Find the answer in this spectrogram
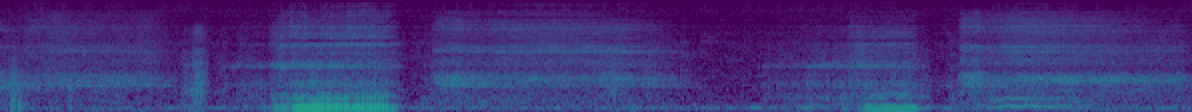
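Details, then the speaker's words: Mother asleep: low rattling snores on the in-breaths, two clear snores a few seconds apart over steady room hiss; ordinary snoring. "Guess what? Guess what? I recorded you snoring and you're going on YouTube now."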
